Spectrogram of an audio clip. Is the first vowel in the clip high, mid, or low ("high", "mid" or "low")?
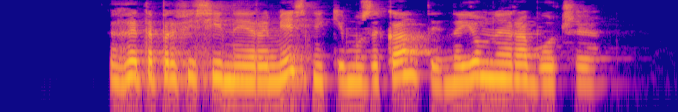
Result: mid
